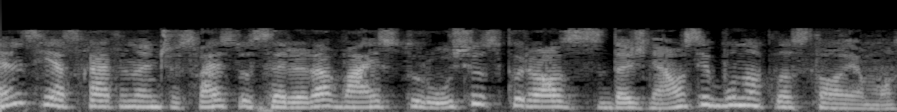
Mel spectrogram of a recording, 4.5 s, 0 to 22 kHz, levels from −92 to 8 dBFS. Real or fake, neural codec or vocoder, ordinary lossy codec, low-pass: fake; codec, 16 kHz, 16 kbps, FunCodec, trained on Chinese and English, 50 frames a second; AAC, 24 kbps; 7.2 kHz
